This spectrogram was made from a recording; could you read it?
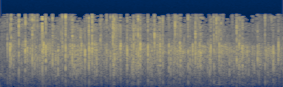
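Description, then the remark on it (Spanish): Steady, loud audience applause for an invited guest fills the whole stretch, a dense wash of many hands clapping without pause, with no voices coming through. “Pero, por favor, un aplauso para...”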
